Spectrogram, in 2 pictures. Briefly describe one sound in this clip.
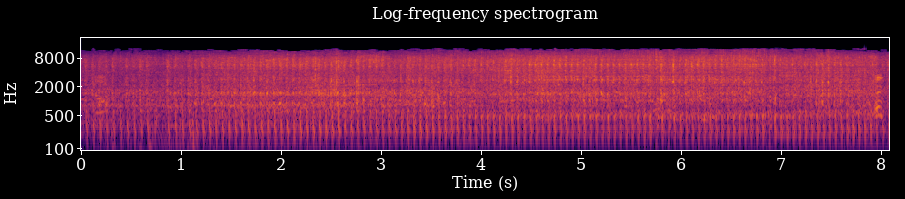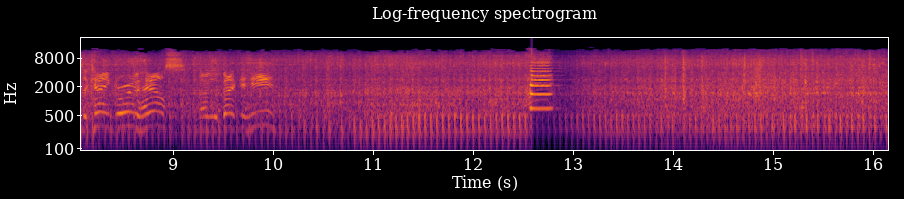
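A small train clatters steadily along rails.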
